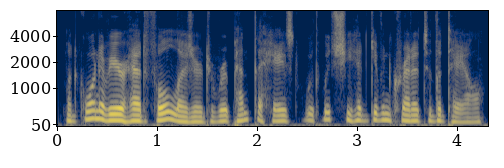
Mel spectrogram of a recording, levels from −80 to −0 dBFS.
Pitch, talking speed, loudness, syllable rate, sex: 145 Hz, 250 wpm, -18 LUFS, 6.3 syllables/s, male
